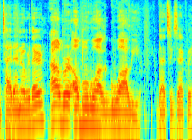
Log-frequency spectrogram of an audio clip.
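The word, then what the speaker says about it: Okwuegbunam: Albert Albuwali. That's exactly how you pronounce it.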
